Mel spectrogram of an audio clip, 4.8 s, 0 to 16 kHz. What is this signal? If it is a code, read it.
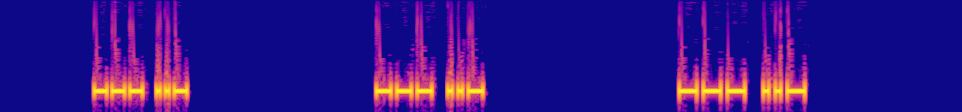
Morse code, heard as a keyed tone, about 48 wpm, 700 Hz. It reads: OU OU OU
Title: Speed-Racing Multi-letter Phonemes - 40wpm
